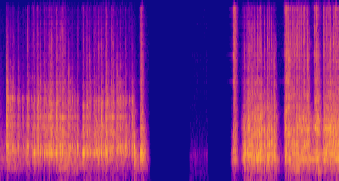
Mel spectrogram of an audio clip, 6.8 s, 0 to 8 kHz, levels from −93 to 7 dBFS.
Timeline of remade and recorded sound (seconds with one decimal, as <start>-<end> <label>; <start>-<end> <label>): 0.0-0.6 recorded; 0.6-6.8 remade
